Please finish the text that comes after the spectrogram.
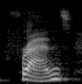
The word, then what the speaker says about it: friends: So again watching friends stress is on friends. Notice the R sound here round your lips and make sure that the transition between the F and the R is smooth.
